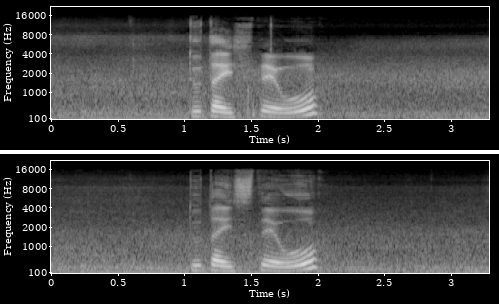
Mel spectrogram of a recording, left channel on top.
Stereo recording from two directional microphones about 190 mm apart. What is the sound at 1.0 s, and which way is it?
Speech, 5° left (ahead or behind).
